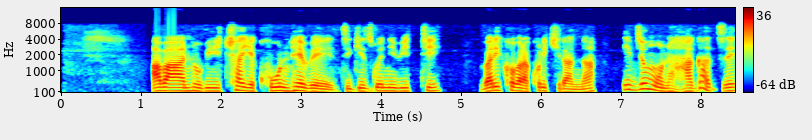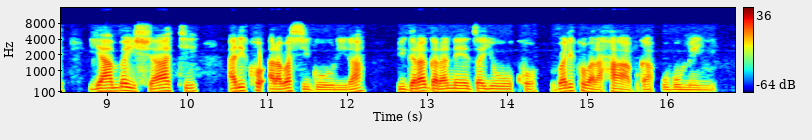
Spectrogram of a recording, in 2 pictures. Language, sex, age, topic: Rundi, male, 18-24, education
